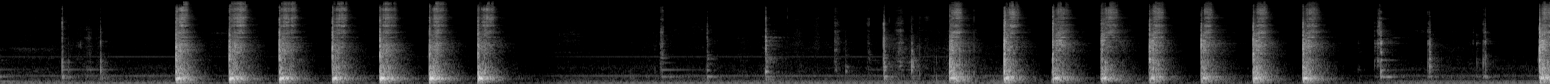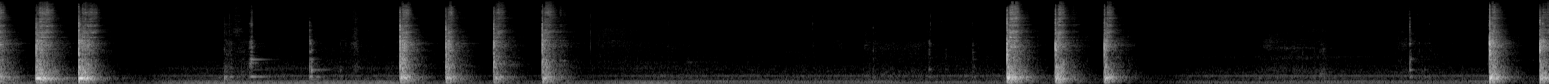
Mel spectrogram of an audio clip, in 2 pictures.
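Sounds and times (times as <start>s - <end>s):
low steady hum: 0.0s - 30.9s
hammer striking chisel: 1.8s - 5.1s, 9.5s - 13.9s, 15.4s - 16.6s, 19.5s - 21.2s, 25.6s - 26.8s, 30.4s - 30.9s.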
